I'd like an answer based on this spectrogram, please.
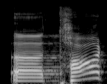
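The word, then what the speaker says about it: thought: বাট কিন্তু থট ইট টু B another lion, but কিন্তু থট, এই যে ও ইউ জিএইচটি, এটার উচ্চারণটা অট, ওকে, আর টিএইচের জন্য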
